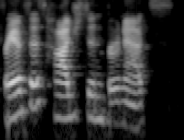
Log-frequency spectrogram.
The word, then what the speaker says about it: Frances Hodgson Burnett: Frances Hodgson Burnett's.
